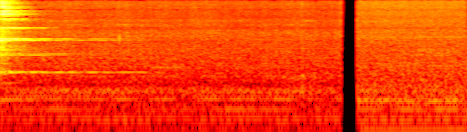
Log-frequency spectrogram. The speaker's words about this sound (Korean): 아, 또 와인을 마셔야겠네요. 짠 하시죠. 짠.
